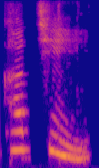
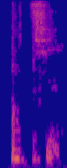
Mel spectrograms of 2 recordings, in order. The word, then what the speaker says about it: 같이: 저는 친구랑 untuk tulisannya gat이 gitu ya. Tapi untuk bacanya 같이. 같이.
